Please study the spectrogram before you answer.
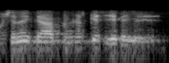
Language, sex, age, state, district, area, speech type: Hindi, male, 45-60, Uttar Pradesh, Ayodhya, rural, conversation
